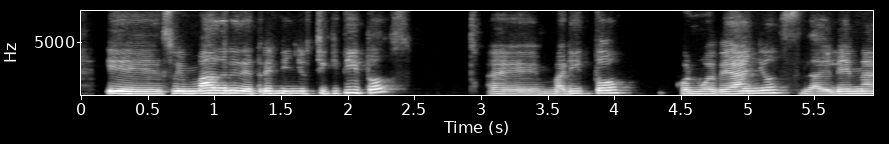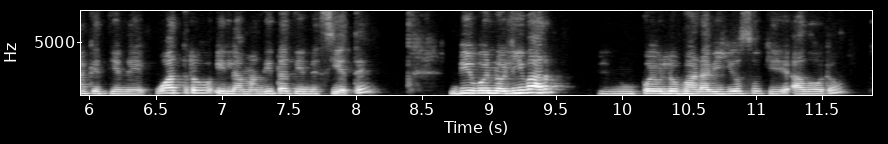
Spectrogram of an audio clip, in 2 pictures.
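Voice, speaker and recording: A woman has a plain, everyday voice, a fairly high pitch, ordinary pitch variation and a fairly slow pace. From Chile, Viña del Mar. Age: 40s. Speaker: political candidate, history teacher. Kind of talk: panel discussion.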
